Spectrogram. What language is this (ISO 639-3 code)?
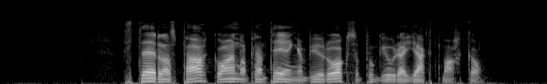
swe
